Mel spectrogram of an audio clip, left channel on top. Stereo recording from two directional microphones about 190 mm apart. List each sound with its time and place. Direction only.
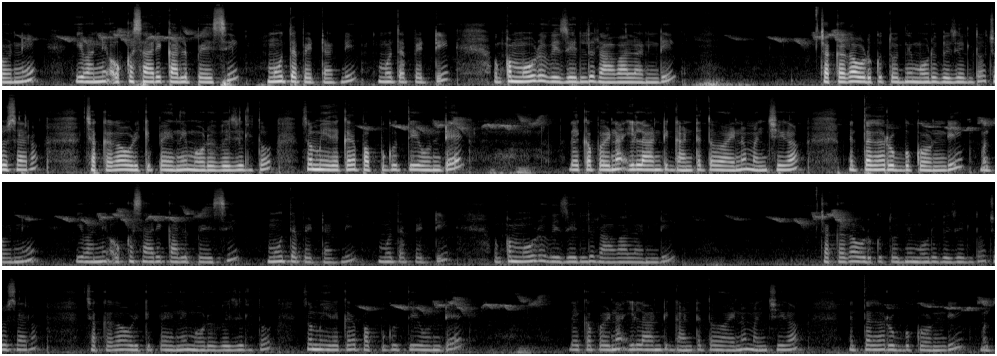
0.0 s speech: 35° left (ahead or behind)
8.1 s speech: 35° left (ahead or behind)
15.6 s speech: 35° left (ahead or behind)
